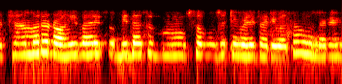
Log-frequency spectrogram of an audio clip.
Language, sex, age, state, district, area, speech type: Odia, female, 18-30, Odisha, Cuttack, urban, conversation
